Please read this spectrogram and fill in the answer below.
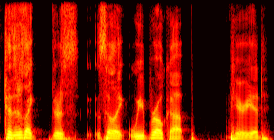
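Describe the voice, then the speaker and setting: A man's voice: medium pitch, expressive, measured pace, darkish tone, no echo. A man hosting a casual solo podcast, rambling crudely and tripping over his words as he reads posts aloud. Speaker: podcast host.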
